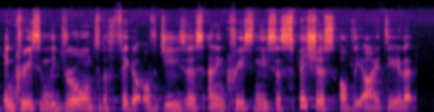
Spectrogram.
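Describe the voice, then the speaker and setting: A man's voice: fairly high pitch, expressive, very fast, darkish tone. A man moderating a formal debate event, introducing the speakers in an announcing, ceremonial way.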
